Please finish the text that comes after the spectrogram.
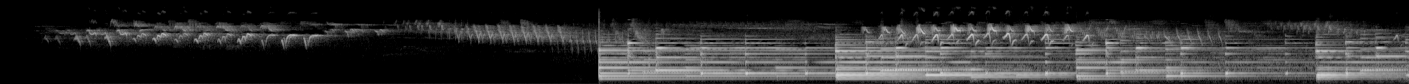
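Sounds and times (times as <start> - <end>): birds chirping: 0.4 - 14.0
music with chiming mallet notes: 6.0 - 14.0.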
